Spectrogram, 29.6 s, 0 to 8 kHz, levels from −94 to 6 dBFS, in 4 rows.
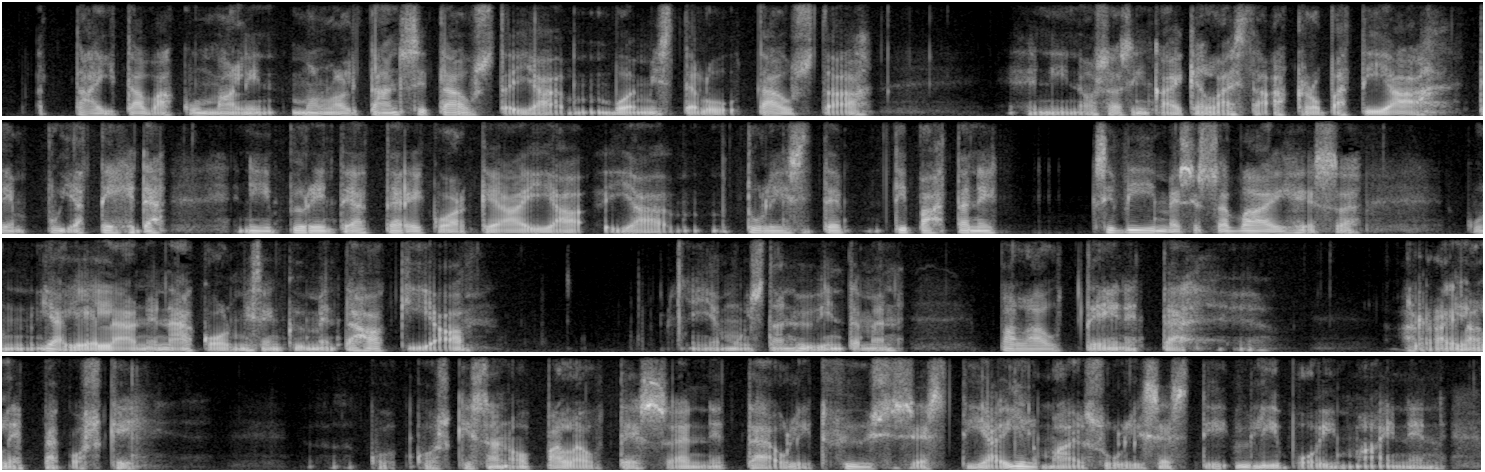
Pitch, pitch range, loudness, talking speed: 130 Hz, 130-145 Hz, -21 LUFS, 95 wpm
